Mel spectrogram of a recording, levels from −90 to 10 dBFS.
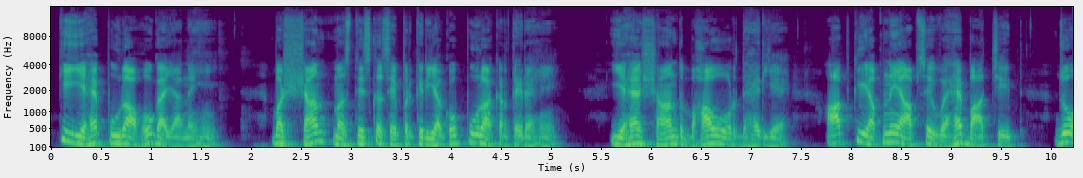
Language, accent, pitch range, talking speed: Hindi, native, 105-155 Hz, 160 wpm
